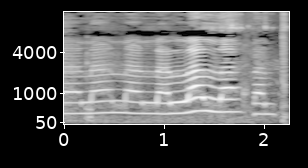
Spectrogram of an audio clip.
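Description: A baby's long sung 'aaah' on one held note, rising a little past the middle and breaking off just before the two seconds are up.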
